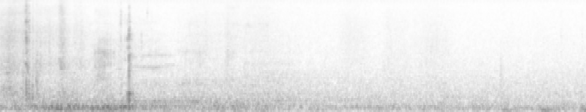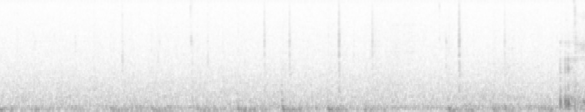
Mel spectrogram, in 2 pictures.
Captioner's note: scraping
